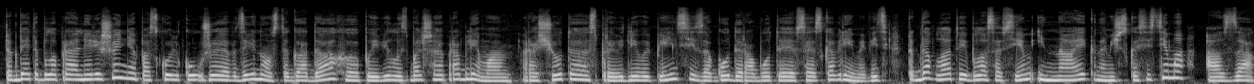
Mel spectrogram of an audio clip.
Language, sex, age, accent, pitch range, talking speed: Russian, female, 30-49, native, 185-230 Hz, 160 wpm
